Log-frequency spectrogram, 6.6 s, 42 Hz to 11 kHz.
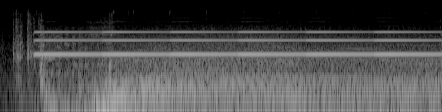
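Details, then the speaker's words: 2001 Ford F-250 Super Duty with the 5.4 L Triton V8, started right after an oil change, oil pressure rising quickly. It catches quickly and settles into a smooth, even idle with a chime; there is some exhaust leak on one side. "listen to that baby purr it legitimately does sound better"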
